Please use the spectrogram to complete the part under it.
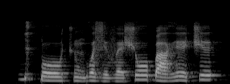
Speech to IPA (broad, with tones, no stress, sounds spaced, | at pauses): ɡ ɪ˦ k͡p oː˨ t͡ʃ ũ˨ ɡʷ ɛ˦˨ z ɪ˨ v ɛ˨ ʃ o˦ ɓ a˨ ɣ e˦˨ t͡ʃ ɪ˦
